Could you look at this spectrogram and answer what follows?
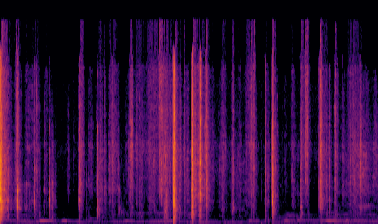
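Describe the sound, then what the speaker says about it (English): Large tarot cards are shuffled by hand in quiet, irregular bursts of soft slaps and riffling clicks, close up with no talking. "These cards are so hard to shuffle, guys."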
